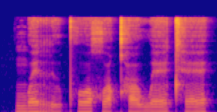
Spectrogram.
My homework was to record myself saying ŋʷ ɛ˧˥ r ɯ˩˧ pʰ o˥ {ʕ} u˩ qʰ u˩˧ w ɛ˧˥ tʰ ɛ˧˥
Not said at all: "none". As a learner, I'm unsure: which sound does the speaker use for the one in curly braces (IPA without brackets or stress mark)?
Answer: χ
